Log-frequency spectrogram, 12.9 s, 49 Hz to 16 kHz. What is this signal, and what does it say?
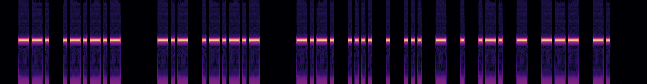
Morse code, heard as a keyed tone, about 18 wpm, spaced as for 15 wpm, 1000 Hz. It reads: G. K. CHESTERTON
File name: qotdfiles / 15wpm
